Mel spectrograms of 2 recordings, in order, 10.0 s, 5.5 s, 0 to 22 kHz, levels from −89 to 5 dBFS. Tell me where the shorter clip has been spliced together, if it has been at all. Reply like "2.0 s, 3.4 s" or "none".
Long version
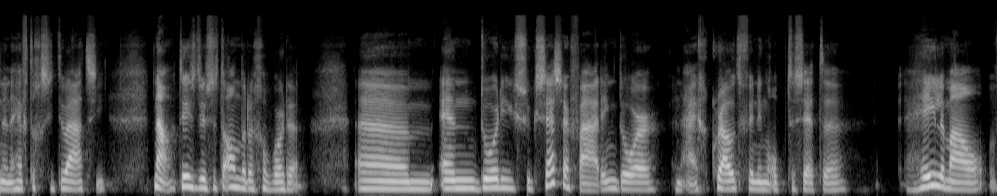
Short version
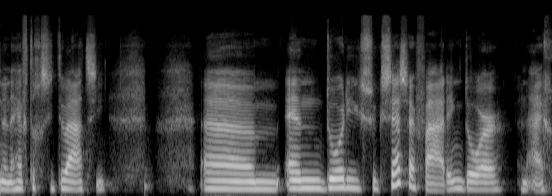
1.4 s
